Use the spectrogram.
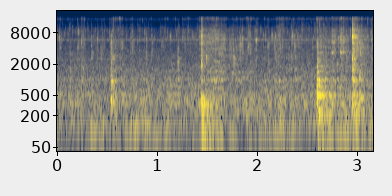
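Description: Spoon stirring fried okra into a sizzling meat curry in a pan, a steady low frying hiss with three or four sharper scraping strokes of the spoon spaced across the moment, no voices.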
